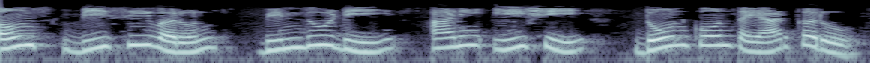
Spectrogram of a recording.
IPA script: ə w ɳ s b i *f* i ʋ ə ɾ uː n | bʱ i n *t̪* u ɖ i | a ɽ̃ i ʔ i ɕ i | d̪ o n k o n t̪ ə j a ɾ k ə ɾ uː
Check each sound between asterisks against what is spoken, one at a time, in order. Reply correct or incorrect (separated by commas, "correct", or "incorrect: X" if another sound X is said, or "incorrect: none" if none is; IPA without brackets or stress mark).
incorrect: s, incorrect: d̪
